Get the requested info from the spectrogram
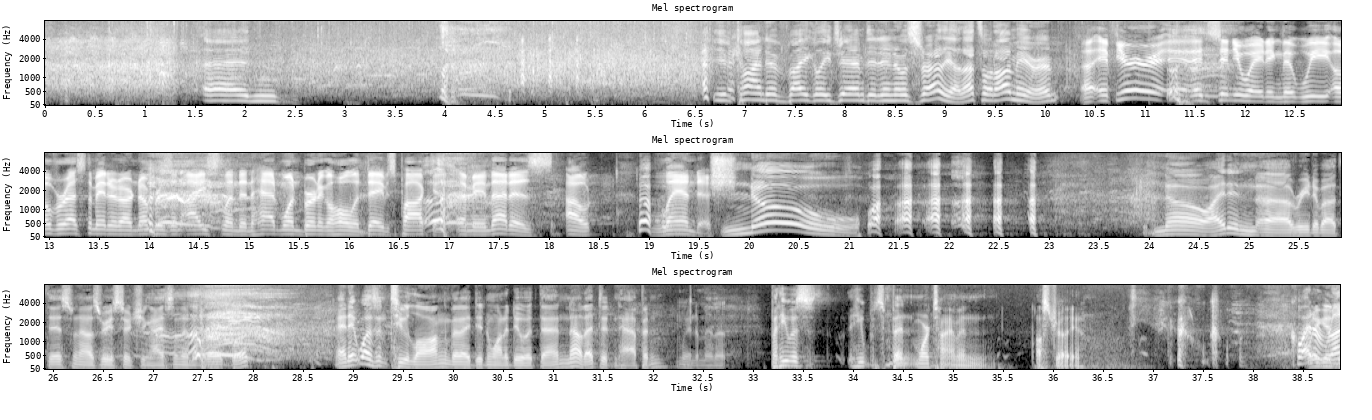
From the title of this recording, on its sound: Live in Brisbane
